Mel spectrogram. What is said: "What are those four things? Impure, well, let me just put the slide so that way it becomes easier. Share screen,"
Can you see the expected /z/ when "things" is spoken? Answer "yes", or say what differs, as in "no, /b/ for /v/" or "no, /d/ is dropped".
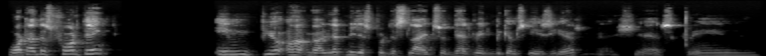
no, /z/ is dropped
